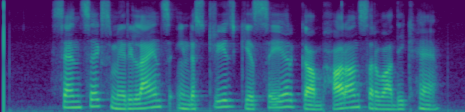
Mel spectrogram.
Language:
Hindi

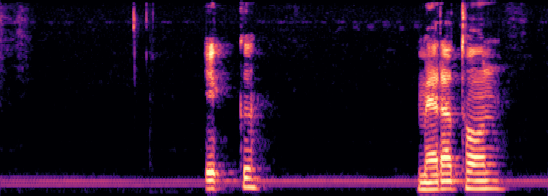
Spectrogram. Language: Punjabi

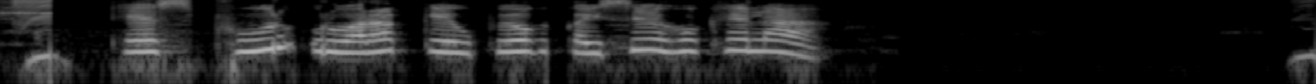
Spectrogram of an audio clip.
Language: Bhojpuri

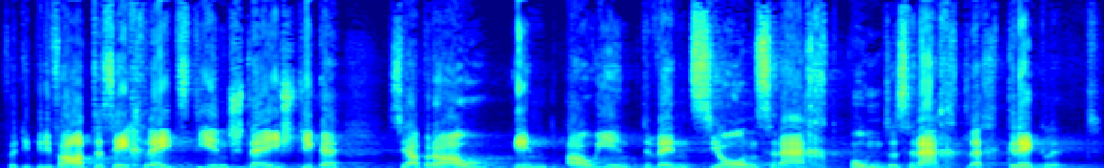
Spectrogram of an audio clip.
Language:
Swiss German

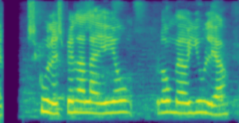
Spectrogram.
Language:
Icelandic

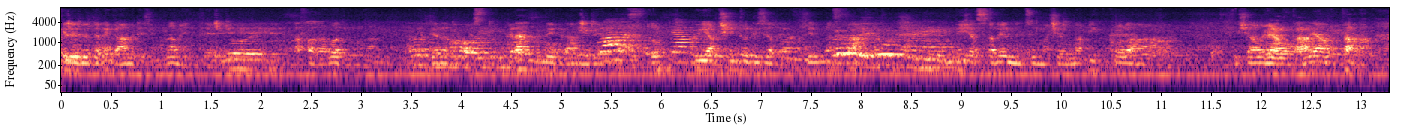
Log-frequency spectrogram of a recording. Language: Italian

